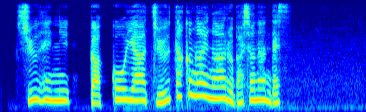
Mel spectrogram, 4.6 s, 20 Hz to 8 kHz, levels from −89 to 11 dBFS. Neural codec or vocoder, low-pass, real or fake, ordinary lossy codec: none; 7.2 kHz; real; none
